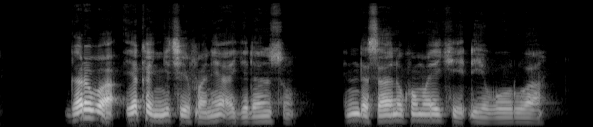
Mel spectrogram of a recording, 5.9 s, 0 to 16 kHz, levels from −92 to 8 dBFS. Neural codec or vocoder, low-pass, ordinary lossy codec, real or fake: vocoder, 44.1 kHz, 128 mel bands every 256 samples, BigVGAN v2; 14.4 kHz; none; fake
